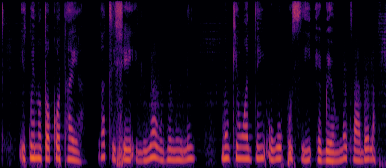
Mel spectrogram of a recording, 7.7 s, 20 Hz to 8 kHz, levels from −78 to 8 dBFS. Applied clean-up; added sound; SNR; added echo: neural separator model SepFormer DNS4.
